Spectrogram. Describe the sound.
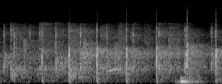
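Applause for the player of the week: a dense, steady patter of clapping, with a few sharper, louder claps standing out at fairly regular intervals.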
